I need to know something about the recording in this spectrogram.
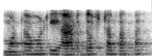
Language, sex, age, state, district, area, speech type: Bengali, male, 18-30, West Bengal, Purulia, urban, conversation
